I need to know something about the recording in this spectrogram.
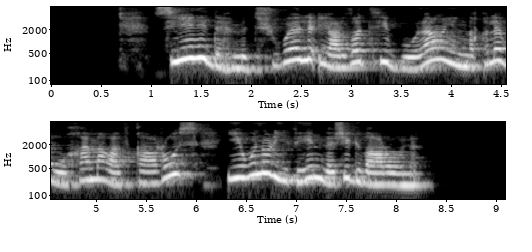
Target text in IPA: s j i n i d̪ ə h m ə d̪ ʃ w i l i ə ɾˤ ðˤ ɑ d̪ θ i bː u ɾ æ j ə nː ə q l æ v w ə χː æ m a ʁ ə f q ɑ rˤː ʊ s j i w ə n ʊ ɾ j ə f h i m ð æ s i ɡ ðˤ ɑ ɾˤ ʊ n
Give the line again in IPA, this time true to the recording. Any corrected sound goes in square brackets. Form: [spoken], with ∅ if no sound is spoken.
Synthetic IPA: s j i n i d̪ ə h m ə d̪ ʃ w [æ] l [j] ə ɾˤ ðˤ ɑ d̪ θ i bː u ɾ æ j ə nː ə q l æ v w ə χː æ m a ʁ ə f q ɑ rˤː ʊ s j i w ə n ʊ ɾ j ə f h i m ð æ [ʃ] i ɡ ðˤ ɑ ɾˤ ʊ n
